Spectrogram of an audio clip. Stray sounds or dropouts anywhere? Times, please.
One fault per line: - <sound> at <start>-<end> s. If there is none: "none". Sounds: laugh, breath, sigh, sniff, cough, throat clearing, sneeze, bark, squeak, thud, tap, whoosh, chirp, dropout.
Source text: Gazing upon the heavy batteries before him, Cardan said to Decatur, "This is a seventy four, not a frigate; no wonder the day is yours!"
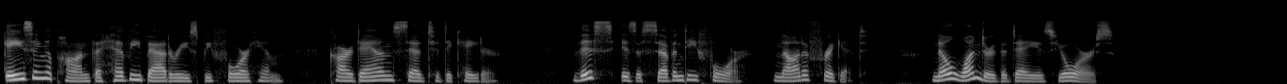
none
